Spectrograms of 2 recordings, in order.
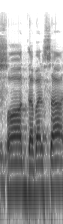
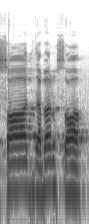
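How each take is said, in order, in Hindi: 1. आख़िरी अक्षर की आवाज़ पतली और हल्की है। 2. आख़िरी अक्षर की आवाज़ मोटी और भारी है। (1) "ऐसे नहीं कि सौद ज़बर सा नहीं कहेंगे" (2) "ये मोटी आवाज़ में जब आप पढ़ें तो उसका मोटाई का ख़याल करना है"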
